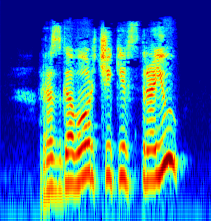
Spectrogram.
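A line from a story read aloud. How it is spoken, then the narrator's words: Barked command. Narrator (Russian): рявкнул охран-паша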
